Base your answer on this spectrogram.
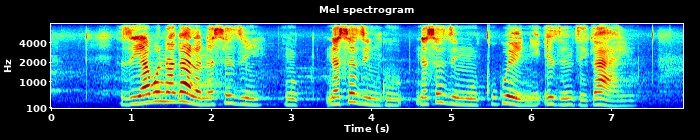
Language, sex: Zulu, female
